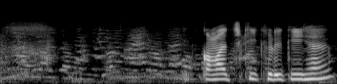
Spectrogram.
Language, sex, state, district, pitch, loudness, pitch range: Hindi, female, Madhya Pradesh, Bhopal, 255 Hz, -17 LUFS, 240-315 Hz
